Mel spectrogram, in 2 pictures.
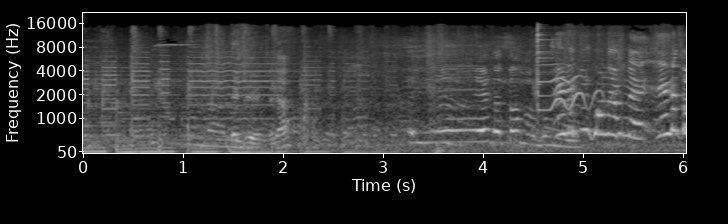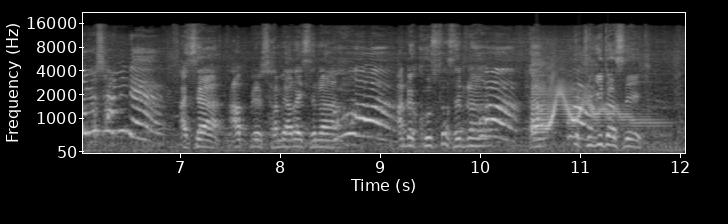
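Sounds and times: high-pitched wavering voice: 0:10.5 - 0:12.0.

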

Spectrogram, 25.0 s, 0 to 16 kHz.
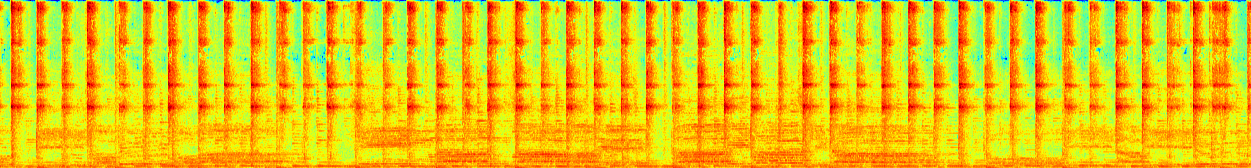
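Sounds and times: group of voices singing: 0:00.0 - 0:25.0
strummed guitar: 0:00.0 - 0:25.0
tambourine jingling: 0:00.0 - 0:25.0.

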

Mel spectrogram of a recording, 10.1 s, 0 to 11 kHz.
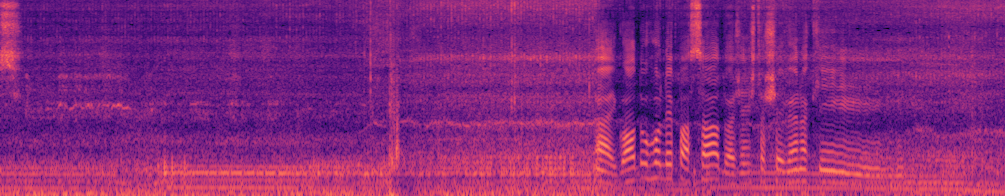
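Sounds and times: motorcycle engine cruising: 0:00.0 - 0:10.0
road and wind noise: 0:00.0 - 0:10.0.

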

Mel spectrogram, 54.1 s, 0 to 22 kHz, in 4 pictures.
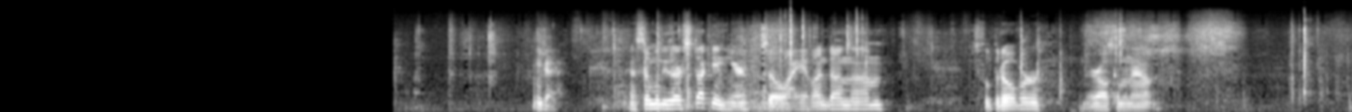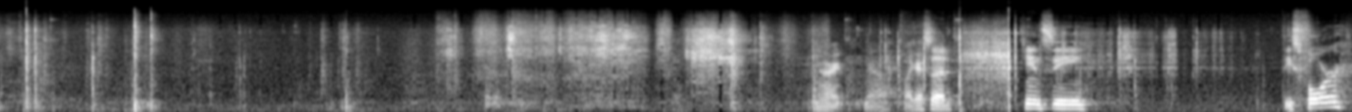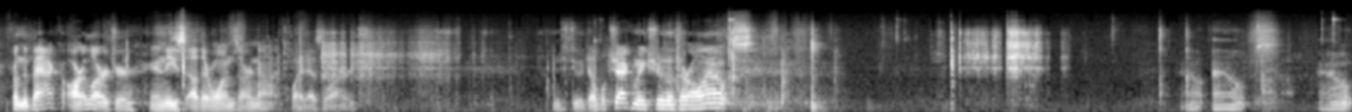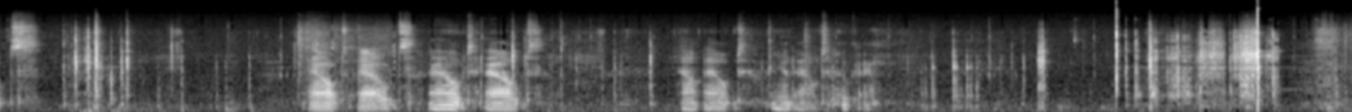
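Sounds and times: laptop scraping on table: 0:23.1 - 0:23.7, 0:30.2 - 0:31.8.

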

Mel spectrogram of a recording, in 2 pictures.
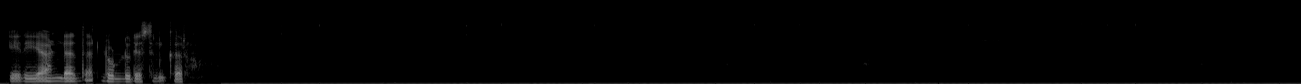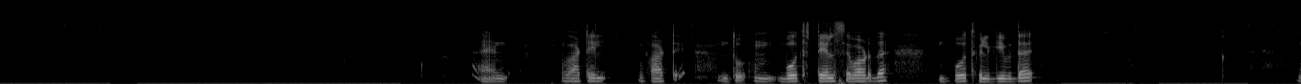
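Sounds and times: faint room noise: 0:00.0 - 0:26.0
stylus tapping on tablet: 0:02.4 - 0:17.1.

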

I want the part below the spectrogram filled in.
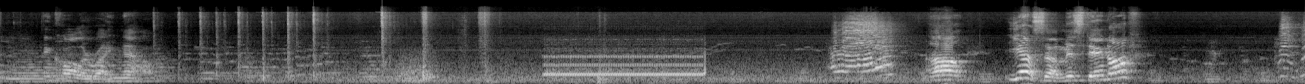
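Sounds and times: telephone ringback tone: 0:05.4 - 0:07.1.

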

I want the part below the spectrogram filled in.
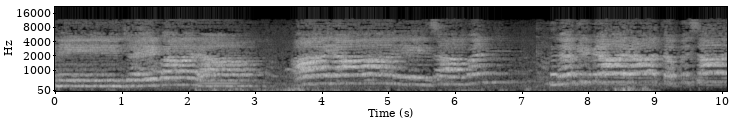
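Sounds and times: women singing a hymn in unison: 0:00.0 - 0:10.0.

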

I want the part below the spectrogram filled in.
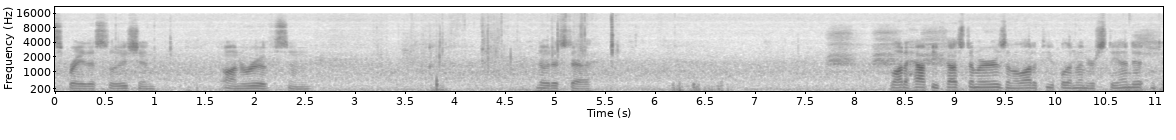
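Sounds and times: crow cawing: 0:07.7 - 0:09.1.

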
